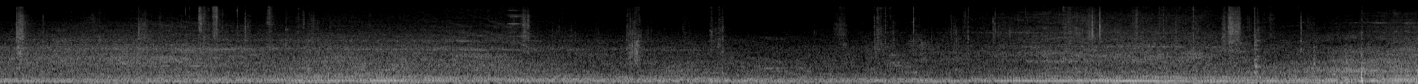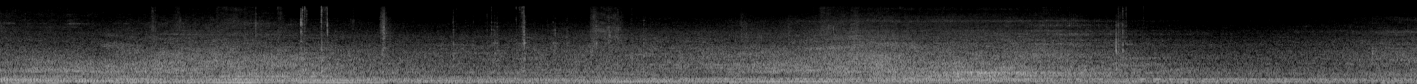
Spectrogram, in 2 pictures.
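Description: Yamaha 125ZR's two-stroke single-cylinder engine running steadily at idle, its low hum shifting slightly in pitch, with occasional light clicks.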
